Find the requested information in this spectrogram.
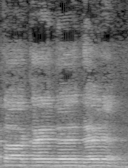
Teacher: का वर्ग जो हमारा होता है ये हमारा बोला जाता है कंठ से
